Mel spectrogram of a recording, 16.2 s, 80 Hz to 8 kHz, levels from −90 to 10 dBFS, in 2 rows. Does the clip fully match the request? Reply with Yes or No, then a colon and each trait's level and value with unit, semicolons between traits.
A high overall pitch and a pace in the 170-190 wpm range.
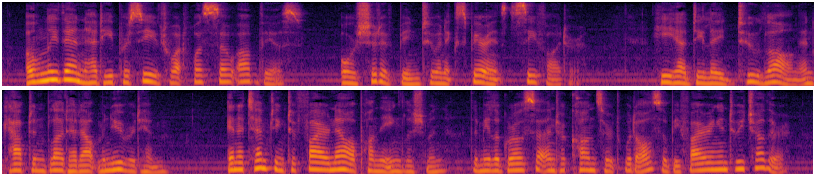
No: medium, 175 Hz; average, 180 wpm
